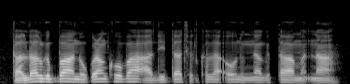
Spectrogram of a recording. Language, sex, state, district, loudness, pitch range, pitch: Garo, male, Meghalaya, South Garo Hills, -18 LUFS, 105-130 Hz, 115 Hz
